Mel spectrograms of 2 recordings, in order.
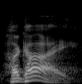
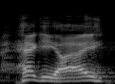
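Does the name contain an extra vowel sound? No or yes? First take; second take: no; yes. First: The name is said without the extra vowel. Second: The name is said with an extra vowel sound. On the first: The speaker calls it right. "it's Haggai" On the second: The speaker calls it wrong. "it's not Haggai"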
